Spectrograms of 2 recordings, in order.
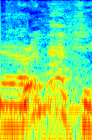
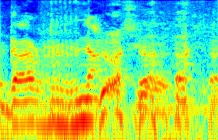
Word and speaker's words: Garnacha: And so originally it's called Garnacha. Roll your R's. And, Garnacha. Yeah, Garnacha.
